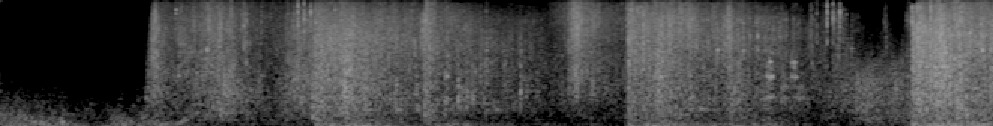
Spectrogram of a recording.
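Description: Water splashes and waves wash loudly as a swimmer breaks the surface.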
